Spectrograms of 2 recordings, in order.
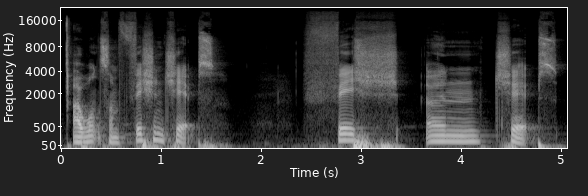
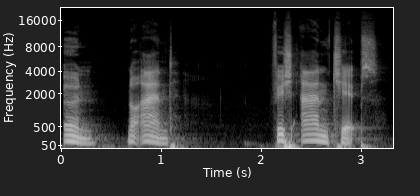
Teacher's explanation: we actually get rid of the duh and we reduce this down to an uh not an a n so this would sound like I want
